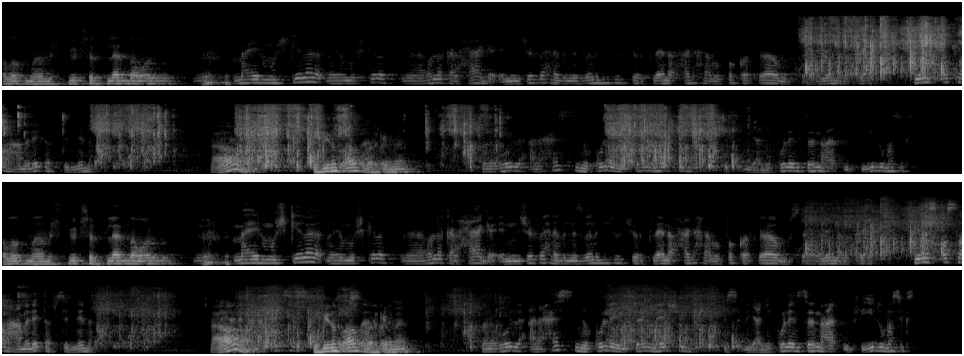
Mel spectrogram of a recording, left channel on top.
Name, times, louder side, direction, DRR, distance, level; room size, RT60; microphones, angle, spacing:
voice 1, 0.0-2.3 11.7-12.2 12.7-13.7, right 3 dB, 30° right, 0.5 m, -35 dB
voice 2, 1.9-10.5 11.8-12.7 12.9-13.5 14.4-18.7, right 4 dB, 70° right, 0.7 m, -43 dB
sound 1, 8.0-9.8 10.2-11.3 11.9-13.3 13.6-14.7 15.6-17.1, left 8 dB, 80° left, 0.9 m, -36 dB
9.8 x 9.7 x 6.3 m
head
